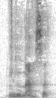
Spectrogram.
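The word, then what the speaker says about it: Lughnasadh: Lunasa. And that's spelled Lughnasad, and that's going again because this is like that Western, it's like Lose Day or something.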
